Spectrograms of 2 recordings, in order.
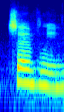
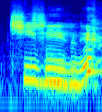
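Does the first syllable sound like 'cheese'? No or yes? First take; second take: no; yes. First: The first syllable does not sound like cheese. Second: The first syllable sounds like cheese. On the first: The speaker calls it wrong. "some people pronounce it as Chevlin" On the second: The speaker calls it right. "like cheese, Chivlin"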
